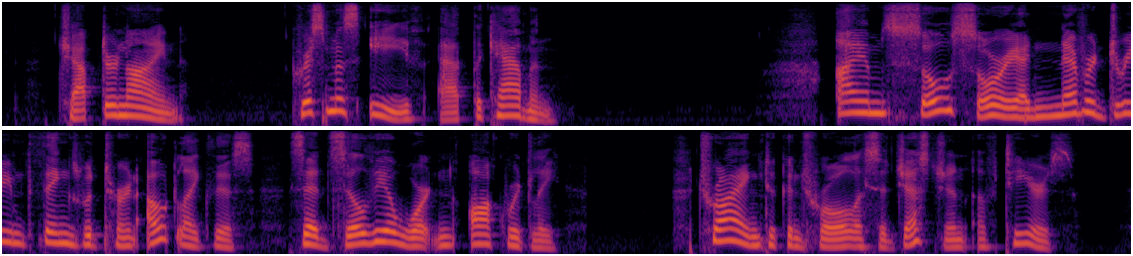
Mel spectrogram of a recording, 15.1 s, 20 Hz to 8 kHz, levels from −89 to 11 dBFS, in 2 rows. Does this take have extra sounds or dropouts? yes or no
no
